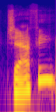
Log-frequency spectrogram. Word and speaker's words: Jaffe: How do you pronounce the name J-A-F-F-E? – Jaffe. – Jaffe? – Yeah. – That's what I thought, but that sounded wrong. – I think it's Jaffe.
